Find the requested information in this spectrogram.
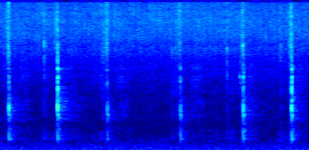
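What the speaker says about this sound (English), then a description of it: "I'm just going to get on with a bit of chopping." A knife chops a spring onion on a board in a kitchen, sharp distinct thuds landing at an uneven rhythm, about eight strikes, close and clear against a faint background with no talking.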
